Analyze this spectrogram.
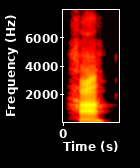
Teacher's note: our long vowel here which is our kamat that's your a as in father ha and then our y which makes the y sound as in yellow ye aha.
